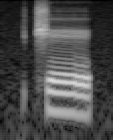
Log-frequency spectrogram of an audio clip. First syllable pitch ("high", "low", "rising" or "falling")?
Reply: low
